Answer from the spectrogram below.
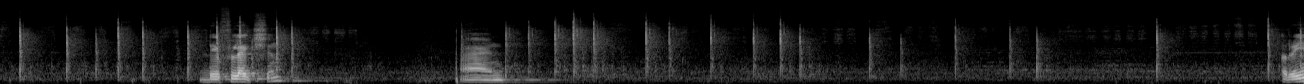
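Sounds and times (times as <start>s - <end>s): chalk tapping on chalkboard: 0.0s - 3.6s, 4.6s - 12.9s
chalk scratching: 0.0s - 3.7s, 5.0s - 13.0s.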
